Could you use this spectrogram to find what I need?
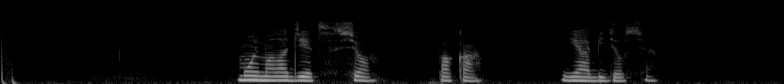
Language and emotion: Russian, sad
